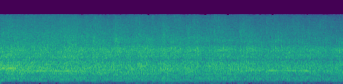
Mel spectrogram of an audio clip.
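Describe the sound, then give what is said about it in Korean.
Sustained applause from an audience at a church gathering: a dense, even wash of many hands clapping that holds at a steady, moderate level throughout, with no distinct voices. “한박교회 자매님이시 가장 큰 박수로 이렇게 반응하셨습니다. 박수 한 번 더 부탁드리겠습니다.”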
